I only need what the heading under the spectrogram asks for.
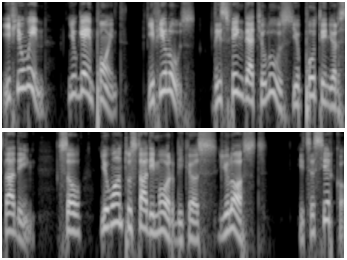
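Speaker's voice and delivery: really bad, high, put-on Italian accent. Opening the session by quoting Pasquale, in a Pasquale impression with a bad Italian accent. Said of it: "my really really bad italian accent".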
